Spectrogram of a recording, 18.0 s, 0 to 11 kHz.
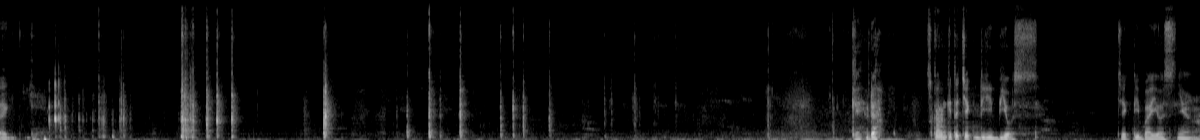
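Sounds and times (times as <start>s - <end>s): plastic clicks and taps: 5.9s - 8.4s.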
